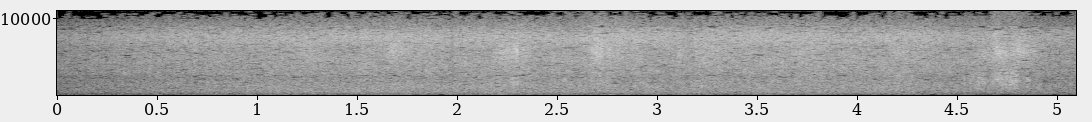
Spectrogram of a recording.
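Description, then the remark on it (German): A steady, dense roar of rushing water from a waterfall pours on without pause, loud and even throughout with no voices. “wartete einige Meter vom Wasserfall entfernt auf sie.”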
